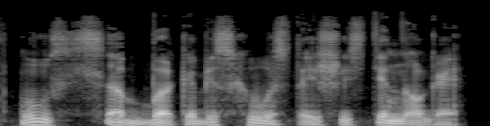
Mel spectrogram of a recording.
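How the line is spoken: Mutter. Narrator (Russian): пробормотав

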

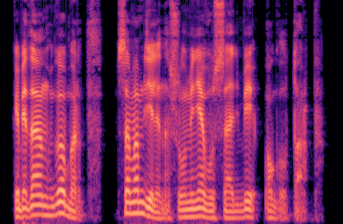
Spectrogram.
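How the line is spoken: Calm. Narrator (Russian): сказал Блад спокойно

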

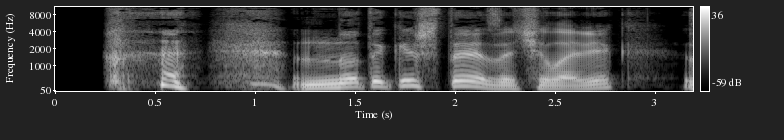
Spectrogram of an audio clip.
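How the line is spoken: Laughing. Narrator (Russian): засмеялся я

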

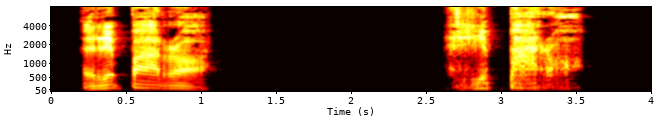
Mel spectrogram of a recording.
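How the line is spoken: Hissed. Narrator (Russian): прошипел Снег

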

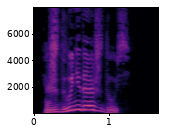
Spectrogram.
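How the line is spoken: Dwarf's giggle. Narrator (Russian): хихикнул карлик

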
